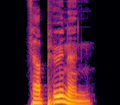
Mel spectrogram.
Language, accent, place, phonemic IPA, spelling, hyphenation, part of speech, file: German, Germany, Berlin, /fɛɐ̯ˈpøːnən/, verpönen, ver‧pö‧nen, verb, De-verpönen.ogg
- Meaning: to frown upon, to disapprove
